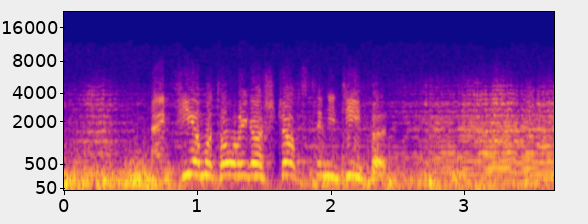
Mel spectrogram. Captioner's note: plane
